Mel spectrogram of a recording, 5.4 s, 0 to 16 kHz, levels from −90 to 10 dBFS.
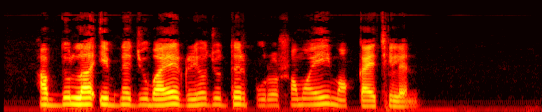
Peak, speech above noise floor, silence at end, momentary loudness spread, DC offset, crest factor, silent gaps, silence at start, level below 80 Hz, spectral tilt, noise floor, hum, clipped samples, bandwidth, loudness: -2 dBFS; 46 dB; 1.25 s; 15 LU; under 0.1%; 20 dB; none; 0.4 s; -56 dBFS; -6.5 dB/octave; -66 dBFS; 50 Hz at -55 dBFS; under 0.1%; 11 kHz; -20 LUFS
